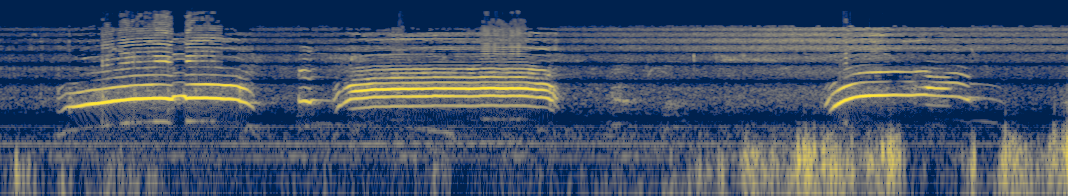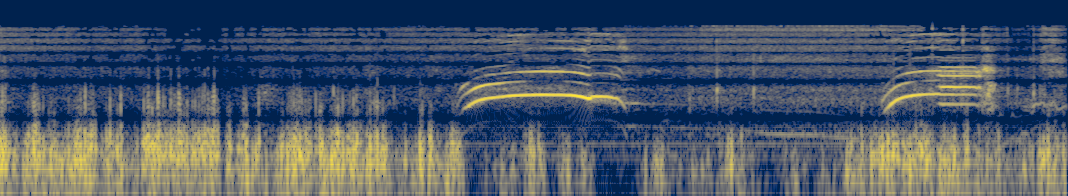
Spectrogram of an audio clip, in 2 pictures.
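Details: Arguing domestic cats trading loud, arched meowing yowls, two long wails early then shorter rising-falling cries around six, twelve and fifteen seconds, separated by rustling scuffle noise.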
